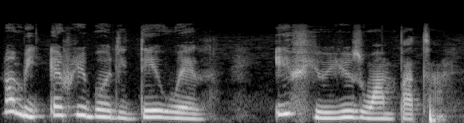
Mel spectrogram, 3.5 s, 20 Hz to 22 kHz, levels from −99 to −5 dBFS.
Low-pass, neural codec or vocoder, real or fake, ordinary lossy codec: 9.9 kHz; none; real; none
